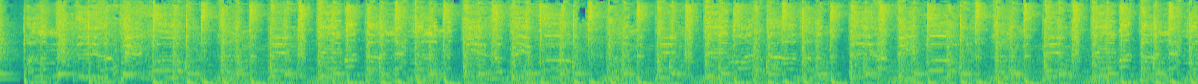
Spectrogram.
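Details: Loud pop-style music with a driving beat, heavy bass and singing plays throughout, with no animal sounds.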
